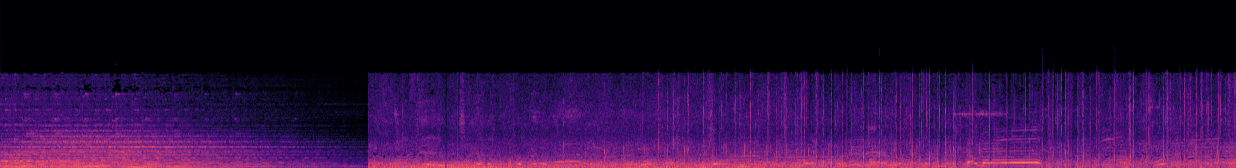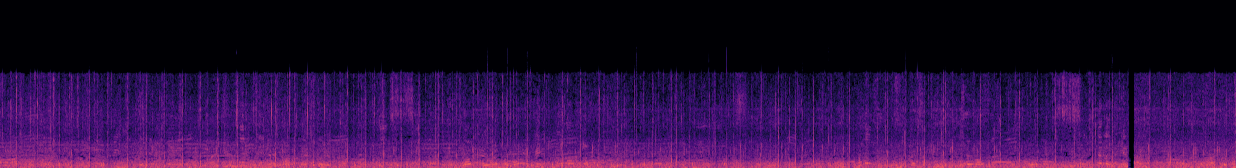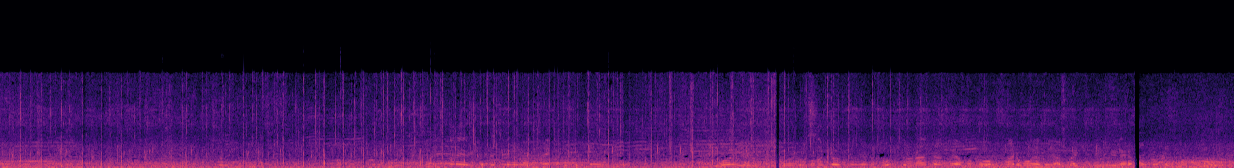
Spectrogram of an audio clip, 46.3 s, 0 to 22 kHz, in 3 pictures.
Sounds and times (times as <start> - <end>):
Speech: 4.6 - 46.3.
